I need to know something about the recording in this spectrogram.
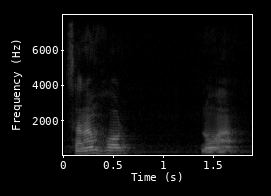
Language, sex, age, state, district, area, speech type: Santali, male, 30-45, West Bengal, Bankura, rural, spontaneous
